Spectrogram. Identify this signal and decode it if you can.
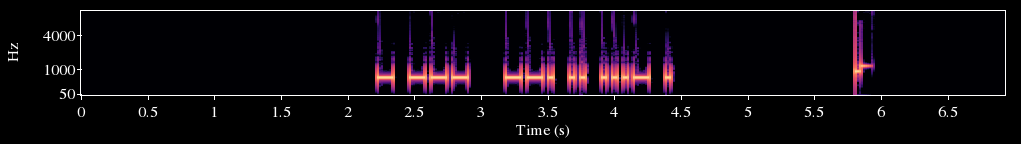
Morse code, heard as a keyed tone, about 26 wpm, 700 Hz. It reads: TO GIVE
